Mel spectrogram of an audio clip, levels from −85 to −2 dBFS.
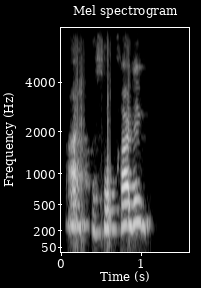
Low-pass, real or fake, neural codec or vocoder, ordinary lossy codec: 7.2 kHz; fake; codec, 16 kHz, 8 kbps, FreqCodec, larger model; Opus, 24 kbps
